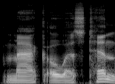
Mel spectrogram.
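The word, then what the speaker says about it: Mac OS X: I do promise to properly pronounce Mac OS 10 as Mac OS 10 this time proving that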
